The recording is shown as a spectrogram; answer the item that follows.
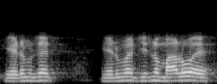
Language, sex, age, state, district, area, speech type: Gujarati, male, 60+, Gujarat, Valsad, rural, conversation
